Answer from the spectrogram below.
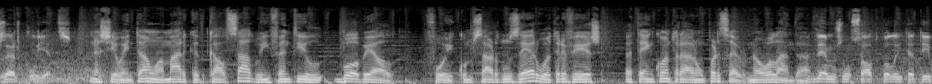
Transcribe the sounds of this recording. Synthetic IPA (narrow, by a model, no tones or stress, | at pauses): zɛɾklˠiḛ̃nt̪ʃnɐʃewẽnt̪ɐ̃w̃ɐmaɾkɐðɨkalˠsaðuĩfɐ̃nt̪ilˠbɔβɛlˠ | fojkumɨsaɾðuzɛɾuot̪ɾɐveʃ | ɐt̪ɛẽŋkõnt̪ɾaɾũpɐɾsejɾunɐolˠɐ̃nd̪ɐðɛmuzũsalˠt̪ukwɐlˠit̪ɐt̪i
